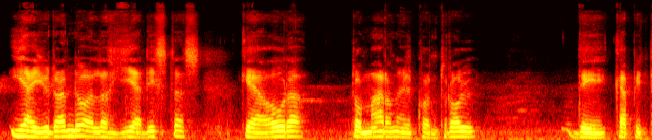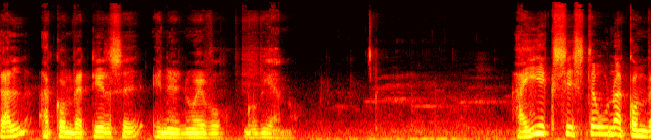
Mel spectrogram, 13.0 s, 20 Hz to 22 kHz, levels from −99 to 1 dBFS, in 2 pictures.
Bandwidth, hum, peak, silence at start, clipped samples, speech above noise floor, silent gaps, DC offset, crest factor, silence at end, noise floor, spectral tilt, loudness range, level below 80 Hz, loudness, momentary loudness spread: 15.5 kHz; none; -2 dBFS; 0.1 s; under 0.1%; 25 dB; none; under 0.1%; 18 dB; 0 s; -45 dBFS; -7.5 dB/octave; 5 LU; -46 dBFS; -21 LUFS; 20 LU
